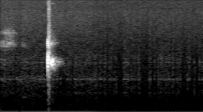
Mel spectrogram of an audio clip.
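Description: Near silence in a pause between speech, with one faint short click about half a second in.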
